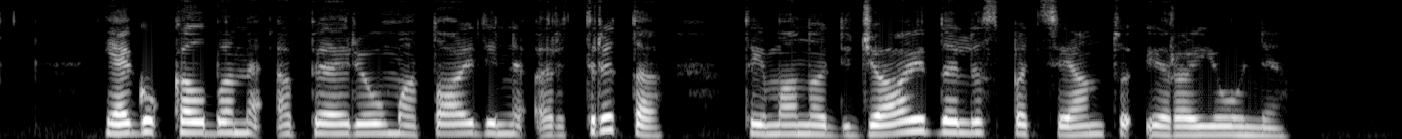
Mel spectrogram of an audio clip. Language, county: Lithuanian, Vilnius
